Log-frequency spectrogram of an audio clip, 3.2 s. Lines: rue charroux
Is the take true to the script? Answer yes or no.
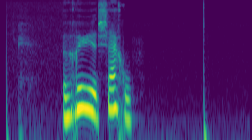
yes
